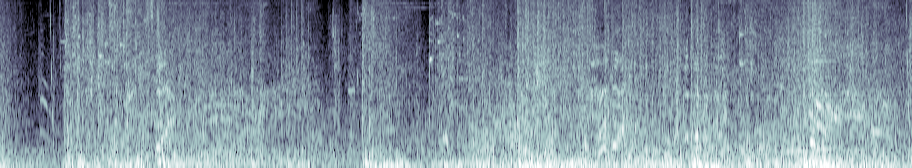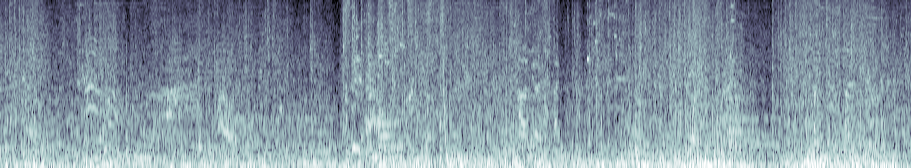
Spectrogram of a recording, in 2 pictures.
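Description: Heavy booming impacts thud again and again.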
